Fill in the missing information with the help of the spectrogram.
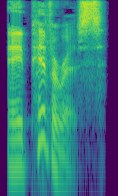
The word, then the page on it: apivorous: British English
